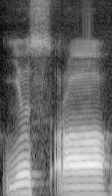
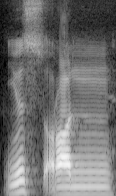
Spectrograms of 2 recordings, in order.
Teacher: Roknya dibaca yusra. Mad iwad. Jangan dibaca yusron. Tidak boleh seperti itu.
